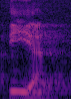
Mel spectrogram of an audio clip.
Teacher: Ketika melafazkan ya, gunnahnya ditinggal.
